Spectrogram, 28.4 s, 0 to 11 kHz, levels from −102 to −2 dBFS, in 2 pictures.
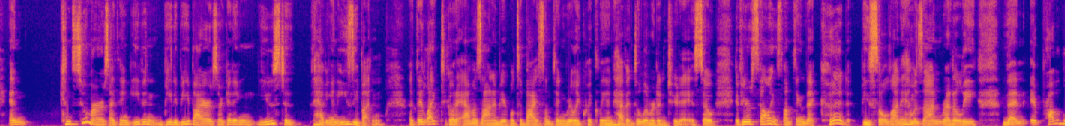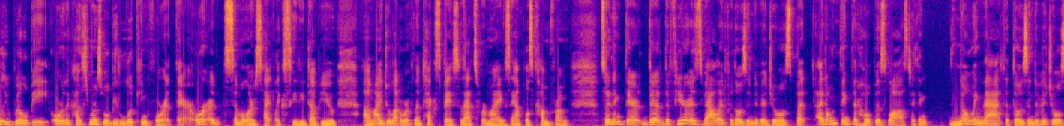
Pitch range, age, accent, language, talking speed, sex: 135-165 Hz, 30-49, American, English, 245 wpm, female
